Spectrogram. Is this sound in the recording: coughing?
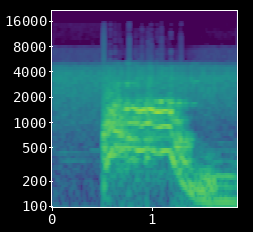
no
